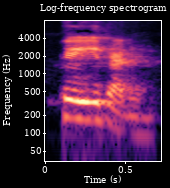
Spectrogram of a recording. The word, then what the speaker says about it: Paton: Paton. Yes, you're saying Kathleen it right. Paton. Peyton.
